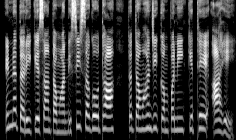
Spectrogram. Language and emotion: Sindhi, neutral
